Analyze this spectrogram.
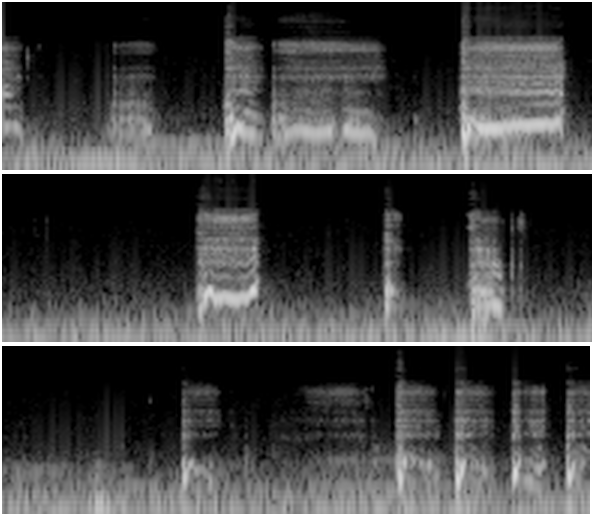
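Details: An adult has a coughing fit set off by cold air: a run of harsh, repeated coughs and throat clearing.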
